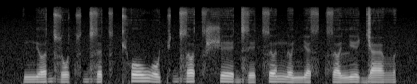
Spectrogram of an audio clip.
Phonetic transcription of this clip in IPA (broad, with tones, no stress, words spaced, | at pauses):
nʲʌ˨˦d͡zo˨t͡s d͡zə˨t͡scʰo˦wo˨c d͡zʌ˦˨t͡sʃe˦˨ d͡ze˨t͡sə˦ nə˨nʲæ˨st͡sɐ˨ lʲe˦˨ɟæ˦v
